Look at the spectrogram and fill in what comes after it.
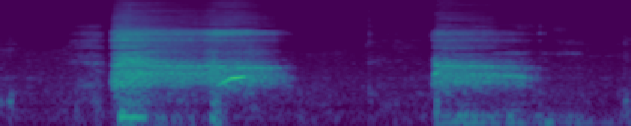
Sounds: Sigh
